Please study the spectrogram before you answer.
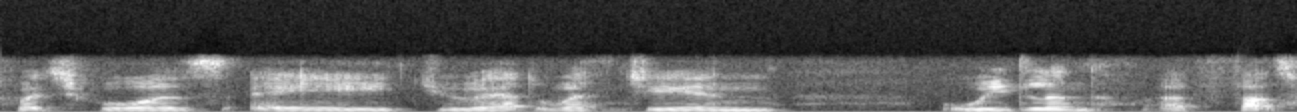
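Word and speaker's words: Jane Wiedlin: with cool places which was a duet with Gian Wiedlin that's how you pronounce her name the girl the gurus it's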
